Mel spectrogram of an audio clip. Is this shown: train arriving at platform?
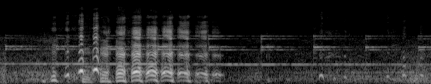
yes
